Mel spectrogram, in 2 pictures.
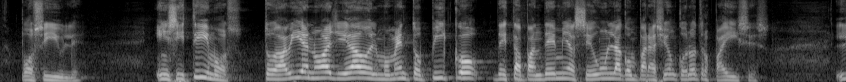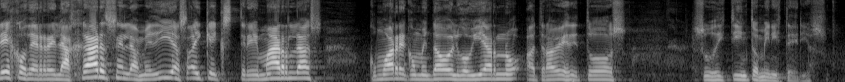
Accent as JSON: {"language": "Spanish", "country": "Uruguay", "said": "como padre de familia, como uruguayo"}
